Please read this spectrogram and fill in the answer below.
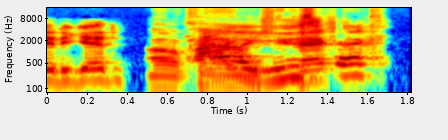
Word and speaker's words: Juszczyk: How do you pronounce this? Juszczyk? How do you say it again? Oh, Kyle Juszczyk? Juszczyk, yeah, the GOAT, the second best behind Ham, from the Vikings.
